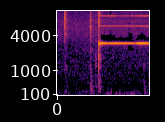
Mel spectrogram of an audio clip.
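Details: 36-volt EZGO golf cart bought as a non-running trade-in, tow/run switch turned back on: a few clicks, then a shrill steady high beep, a short gap and a second beep. The reverse beeper is working.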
